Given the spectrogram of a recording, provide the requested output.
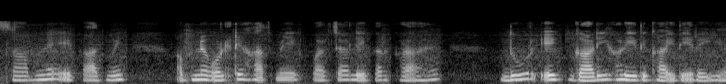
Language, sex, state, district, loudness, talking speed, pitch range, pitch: Hindi, female, Bihar, Jahanabad, -18 LUFS, 165 wpm, 175-220 Hz, 200 Hz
